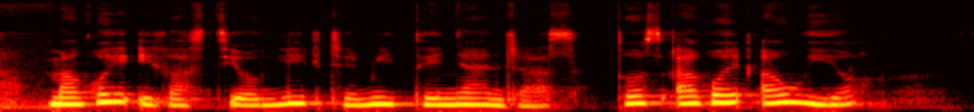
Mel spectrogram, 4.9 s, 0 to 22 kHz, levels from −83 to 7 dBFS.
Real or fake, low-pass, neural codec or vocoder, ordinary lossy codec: fake; 19.8 kHz; autoencoder, 48 kHz, 128 numbers a frame, DAC-VAE, trained on Japanese speech; Opus, 64 kbps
